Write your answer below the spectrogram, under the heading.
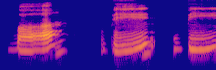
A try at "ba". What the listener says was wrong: Not the bar, be. but you're saying ba. So the sound, So ba, ba, be,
